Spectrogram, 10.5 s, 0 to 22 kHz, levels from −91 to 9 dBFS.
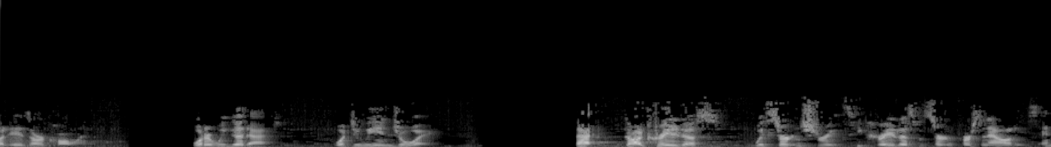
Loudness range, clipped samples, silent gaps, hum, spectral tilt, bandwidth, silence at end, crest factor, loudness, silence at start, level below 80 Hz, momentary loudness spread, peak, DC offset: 6 LU; under 0.1%; 1.31-1.92 s, 4.82-5.52 s, 5.58-5.75 s; none; -1 dB/octave; 7.4 kHz; 0 s; 24 dB; -26 LUFS; 0 s; -76 dBFS; 17 LU; -4 dBFS; under 0.1%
